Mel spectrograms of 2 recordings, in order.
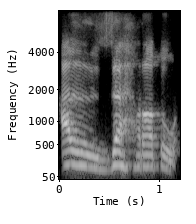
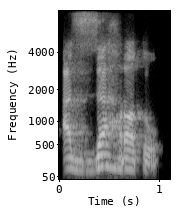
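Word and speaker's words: الزهرة: Azzahra artinya bunga jangan bacanya al zahrotu al zahrotu salah tapi yang benar langsung masuk Alif lamnya tidak terdengar alif lam nya tidak terdengar saat dibaca azzahratu kemudian berikutnya as samabu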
